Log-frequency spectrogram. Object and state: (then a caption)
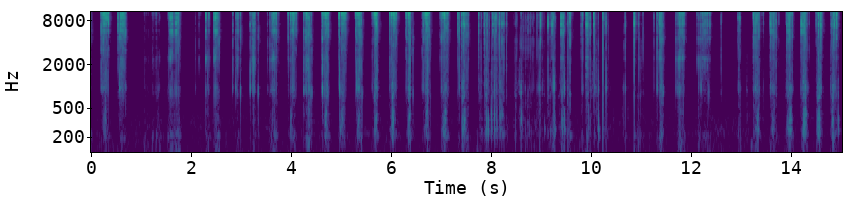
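Plastic hair brush bristles. Long nails scratch and flick through the dense pin bristles of a pink plastic hair brush turned bristle side up. The result is a quick, steady run of short, crisp, bright rasping bursts with almost no low end. Each burst stops dead with no ring, separated by brief near-silent gaps.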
